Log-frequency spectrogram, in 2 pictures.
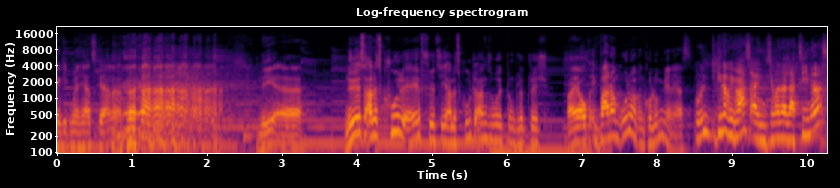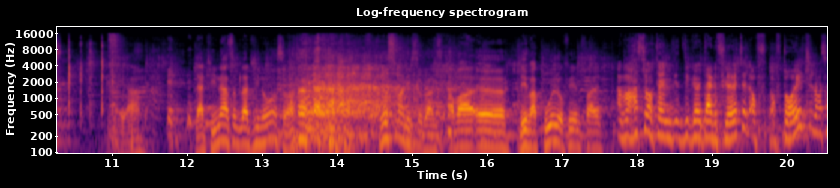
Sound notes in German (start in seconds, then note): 10.8 Heitere Musik; 13.2 Lachen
